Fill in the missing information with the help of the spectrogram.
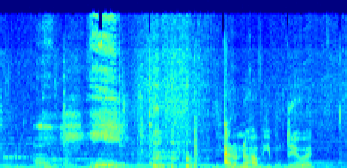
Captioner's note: baby and father laughing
